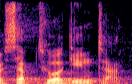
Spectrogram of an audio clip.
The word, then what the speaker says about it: Septuagint: we go back to a document called the Septuagint which some people call these Septuagint or septuaginta septuaginta comes from 72 the Iowa comes from 70 but we round it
